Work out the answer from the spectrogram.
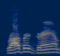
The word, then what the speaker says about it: Robert Graham: Robert Graham blazer.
